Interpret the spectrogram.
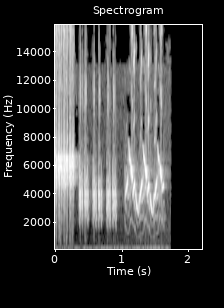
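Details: Lure call of a Lanceolated Warbler for trapping birds: a short high reeling trill, three buzzy pulsing bursts, then a quick series of sharp zigzagging whistled notes.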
